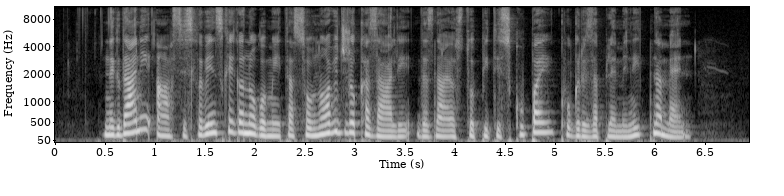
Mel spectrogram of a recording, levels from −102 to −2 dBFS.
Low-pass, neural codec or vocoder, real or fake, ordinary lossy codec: none; none; real; none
